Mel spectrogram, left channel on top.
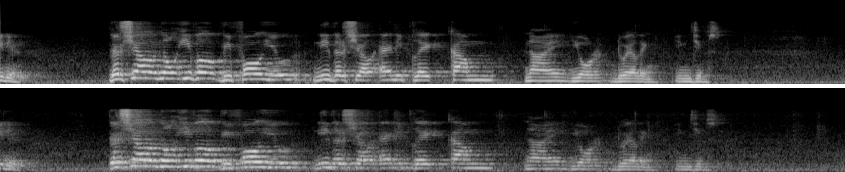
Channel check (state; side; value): normal; both; correlation 0.70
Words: dia. There shall no evil befall you, neither shall any plague come nigh your dwelling. King James.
